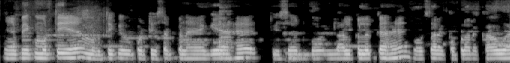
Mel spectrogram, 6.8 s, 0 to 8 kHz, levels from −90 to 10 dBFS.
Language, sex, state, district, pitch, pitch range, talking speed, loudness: Hindi, male, Bihar, Purnia, 155 Hz, 150-160 Hz, 210 wpm, -17 LUFS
